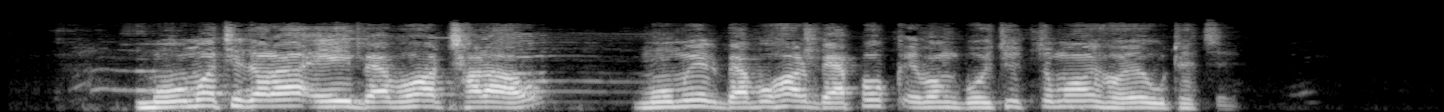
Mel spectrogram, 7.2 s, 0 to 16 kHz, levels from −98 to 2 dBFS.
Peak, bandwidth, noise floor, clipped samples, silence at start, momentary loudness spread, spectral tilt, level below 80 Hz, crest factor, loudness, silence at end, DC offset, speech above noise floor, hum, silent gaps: 0 dBFS; 7.4 kHz; -89 dBFS; under 0.1%; 0.7 s; 9 LU; -6.5 dB/octave; -56 dBFS; 14 dB; -14 LUFS; 1.15 s; under 0.1%; 76 dB; none; none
